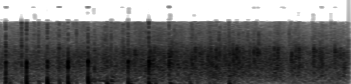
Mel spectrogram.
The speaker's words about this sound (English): Now, let's give a warm round of applause to welcome Dr. Wu.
